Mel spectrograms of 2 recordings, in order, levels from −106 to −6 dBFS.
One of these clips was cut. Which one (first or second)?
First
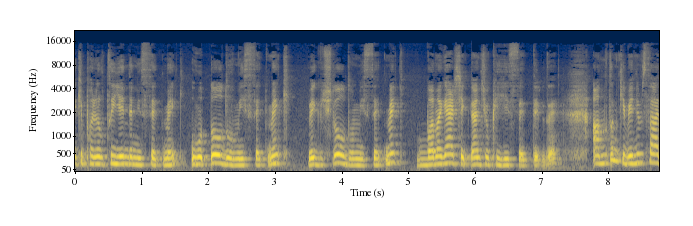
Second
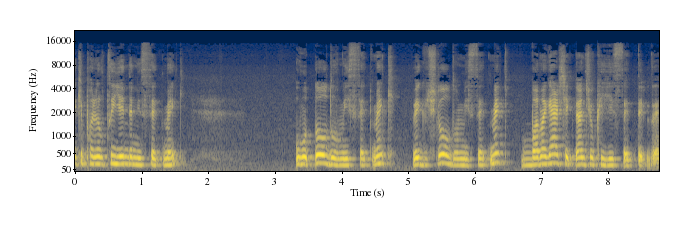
first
